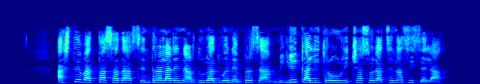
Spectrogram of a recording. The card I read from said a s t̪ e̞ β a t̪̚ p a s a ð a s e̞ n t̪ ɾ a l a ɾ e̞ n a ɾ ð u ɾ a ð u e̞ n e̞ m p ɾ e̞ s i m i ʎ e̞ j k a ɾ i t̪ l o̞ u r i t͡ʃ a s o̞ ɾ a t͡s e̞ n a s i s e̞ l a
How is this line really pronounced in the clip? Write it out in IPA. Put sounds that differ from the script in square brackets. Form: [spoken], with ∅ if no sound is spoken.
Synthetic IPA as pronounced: a s t̪ e̞ β a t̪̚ p a s a ð a s e̞ n t̪ ɾ a l a ɾ e̞ n a ɾ ð u ɾ a ð u e̞ n e̞ m p ɾ e̞ s [a] m i ʎ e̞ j k a [l] i t̪ [ɾ] o̞ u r i t͡ʃ a s o̞ ɾ a t͡s e̞ n a s i s e̞ l a

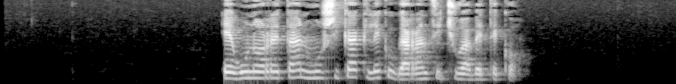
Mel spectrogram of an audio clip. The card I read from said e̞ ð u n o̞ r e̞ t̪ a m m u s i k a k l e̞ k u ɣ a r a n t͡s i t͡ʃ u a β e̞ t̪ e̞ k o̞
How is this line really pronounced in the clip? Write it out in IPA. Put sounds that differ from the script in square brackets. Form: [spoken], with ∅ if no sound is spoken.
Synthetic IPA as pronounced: e̞ [ɣ] u n o̞ r e̞ t̪ a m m u s i k a k l e̞ k u ɣ a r a n t͡s i t͡ʃ u a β e̞ t̪ e̞ k o̞

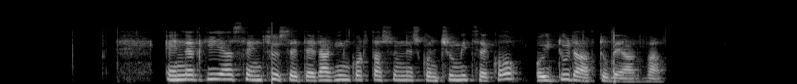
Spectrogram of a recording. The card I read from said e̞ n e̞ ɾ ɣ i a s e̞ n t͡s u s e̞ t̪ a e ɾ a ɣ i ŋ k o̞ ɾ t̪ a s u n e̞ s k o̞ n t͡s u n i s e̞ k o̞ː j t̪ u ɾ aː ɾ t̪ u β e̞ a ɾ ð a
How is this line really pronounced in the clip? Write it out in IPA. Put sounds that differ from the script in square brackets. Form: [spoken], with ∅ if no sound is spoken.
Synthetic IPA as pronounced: e̞ n e̞ ɾ ɣ i a s e̞ n t͡s u s e̞ t̪ a e ɾ a ɣ i ŋ k o̞ ɾ t̪ a s u n e̞ s k o̞ n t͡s u [m] i [t͡s] e̞ k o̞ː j t̪ u ɾ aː ɾ t̪ u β e̞ a ɾ ð a

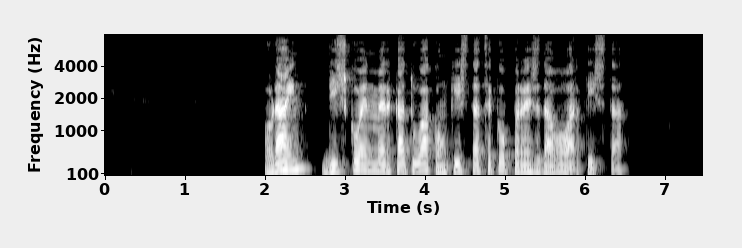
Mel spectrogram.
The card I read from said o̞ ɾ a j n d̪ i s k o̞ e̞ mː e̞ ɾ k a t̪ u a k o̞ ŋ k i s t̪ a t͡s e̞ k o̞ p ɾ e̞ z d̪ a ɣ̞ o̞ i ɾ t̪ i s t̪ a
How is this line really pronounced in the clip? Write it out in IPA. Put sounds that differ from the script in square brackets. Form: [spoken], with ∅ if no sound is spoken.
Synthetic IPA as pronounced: o̞ ɾ a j n d̪ i s k o̞ e̞ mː e̞ ɾ k a t̪ u a k o̞ ŋ k i s t̪ a t͡s e̞ k o̞ p ɾ e̞ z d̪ a ɣ̞ o̞ [a] ɾ t̪ i s t̪ a

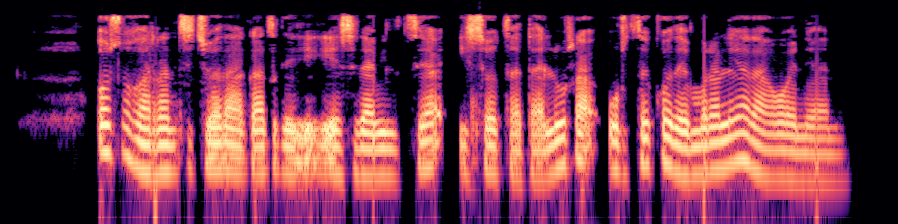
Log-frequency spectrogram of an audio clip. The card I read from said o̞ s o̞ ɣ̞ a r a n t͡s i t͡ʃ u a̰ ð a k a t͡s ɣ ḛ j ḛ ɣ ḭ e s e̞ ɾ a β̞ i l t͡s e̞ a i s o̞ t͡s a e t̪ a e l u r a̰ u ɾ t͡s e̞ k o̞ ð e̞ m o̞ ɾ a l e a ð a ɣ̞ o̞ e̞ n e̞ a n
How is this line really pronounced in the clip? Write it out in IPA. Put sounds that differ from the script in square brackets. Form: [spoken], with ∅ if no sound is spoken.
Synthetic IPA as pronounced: o̞ s o̞ ɣ̞ a r a n t͡s i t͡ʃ u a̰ ð a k a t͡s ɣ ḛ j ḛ ɣ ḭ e s e̞ ɾ a β̞ i l t͡s e̞ a i s o̞ t͡s a e t̪ a e l u r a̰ u ɾ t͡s e̞ k o̞ ð e̞ m o̞ ɾ a l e a ð a ɣ̞ o̞ e̞ n e̞ a n

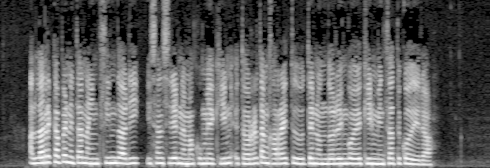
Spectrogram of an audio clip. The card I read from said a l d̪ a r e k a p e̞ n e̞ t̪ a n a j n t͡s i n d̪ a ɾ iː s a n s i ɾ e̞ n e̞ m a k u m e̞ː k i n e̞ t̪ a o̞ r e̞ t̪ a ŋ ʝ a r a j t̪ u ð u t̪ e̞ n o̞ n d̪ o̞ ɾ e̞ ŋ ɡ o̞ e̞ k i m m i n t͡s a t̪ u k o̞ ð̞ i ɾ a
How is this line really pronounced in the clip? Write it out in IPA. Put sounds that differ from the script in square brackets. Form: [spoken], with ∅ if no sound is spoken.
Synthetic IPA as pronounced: a l d̪ a r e k a p e̞ n e̞ t̪ a n a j n t͡s i n d̪ a ɾ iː s a n s i ɾ e̞ n e̞ m a k u m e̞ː k i n e̞ t̪ a o̞ r e̞ t̪ a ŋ ʝ a r a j t̪ u ð u t̪ e̞ n o̞ n d̪ o̞ ɾ e̞ ŋ ɡ o̞ e̞ k i m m i n t͡s a t̪ u k o̞ ð̞ i ɾ a

